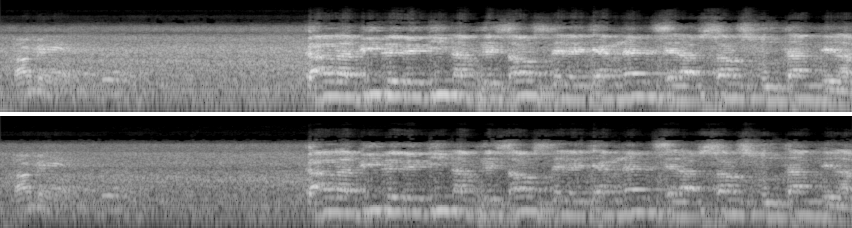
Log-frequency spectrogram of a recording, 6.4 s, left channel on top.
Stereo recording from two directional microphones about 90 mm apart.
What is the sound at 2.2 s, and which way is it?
A man's voice, 35° left (ahead or behind).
